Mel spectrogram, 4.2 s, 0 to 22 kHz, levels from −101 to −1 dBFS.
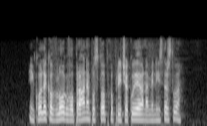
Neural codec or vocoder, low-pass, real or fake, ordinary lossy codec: none; 7.2 kHz; real; none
